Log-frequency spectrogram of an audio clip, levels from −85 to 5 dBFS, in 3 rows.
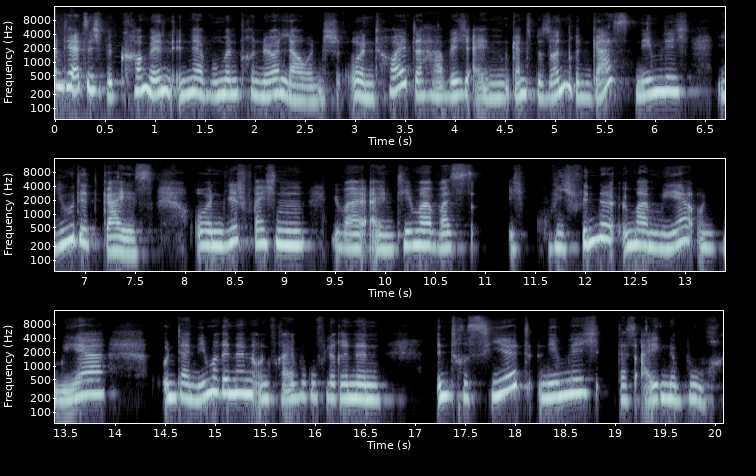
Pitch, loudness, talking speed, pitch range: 210 Hz, -19 LUFS, 120 wpm, 190-235 Hz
